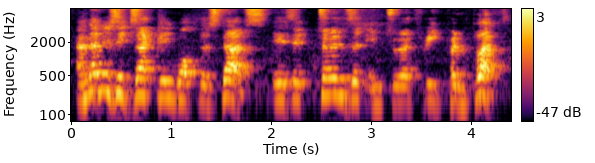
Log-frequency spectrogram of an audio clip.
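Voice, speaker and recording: A man's voice: high voice, moderate pace, a little hiss or hum. A man giving a live car presentation to an audience, jovial and chatty, calling them folks and joking with the crowd. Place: showroom or event space. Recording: echoey room, voice heard from far off, faint ambience.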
